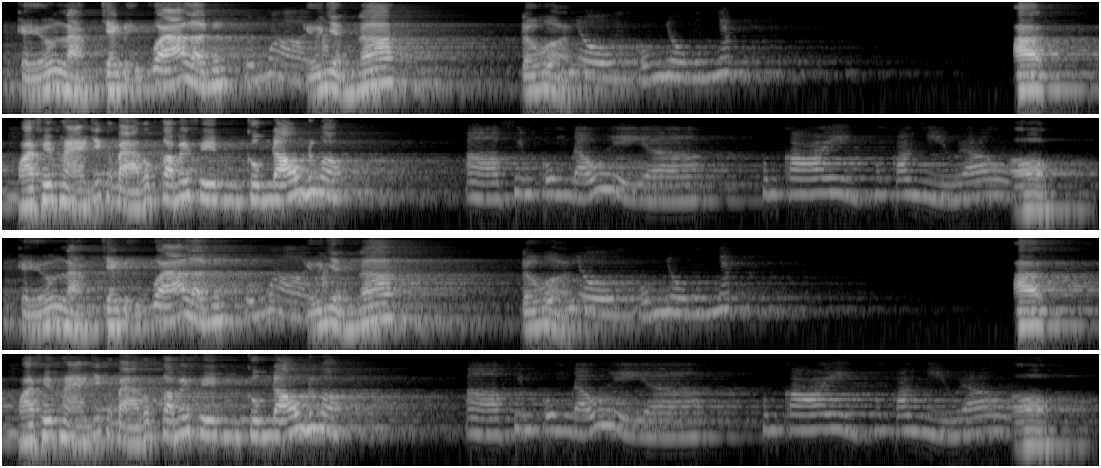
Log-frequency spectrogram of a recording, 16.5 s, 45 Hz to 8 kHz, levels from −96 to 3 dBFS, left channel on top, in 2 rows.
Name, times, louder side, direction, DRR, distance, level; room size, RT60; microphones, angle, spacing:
voice 1, 0.1-1.7 2.3-3.0 3.9-4.2 7.6-7.9 8.3-10.8 15.8-16.1, left 5 dB, 40° left, 13 dB, 0.7 m, -30 dB
voice 2, 1.8-3.1 4.1-5.6 7.6-7.9 8.2-8.6 11.7-13.5 13.9-15.9, left 2 dB, 20° left, 8 dB, 1.0 m, -44 dB
23.5 x 18.0 x 7.9 m, 2.3 s
head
